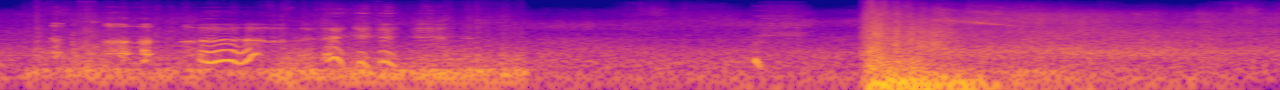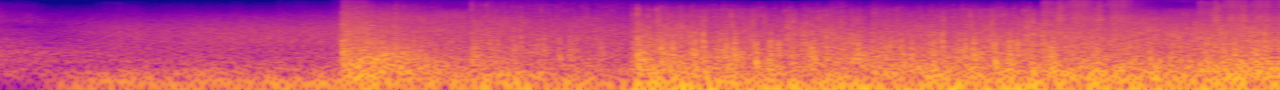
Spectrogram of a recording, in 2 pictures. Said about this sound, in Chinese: 爆炸的威力可真强啊！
